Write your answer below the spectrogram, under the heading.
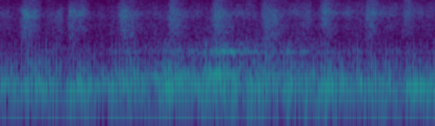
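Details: A kitten's purr, low and pulsing, swelling in short breath cycles under a second long, intimate and close, with light licking or grooming noises mixed in.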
